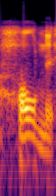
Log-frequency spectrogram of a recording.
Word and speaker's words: holiness: Uh, I, I won't be bothering to go in a Reformed Baptist Church or a, a a wholeness church, which is how holiness is pronounced where I live, wholeness church.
